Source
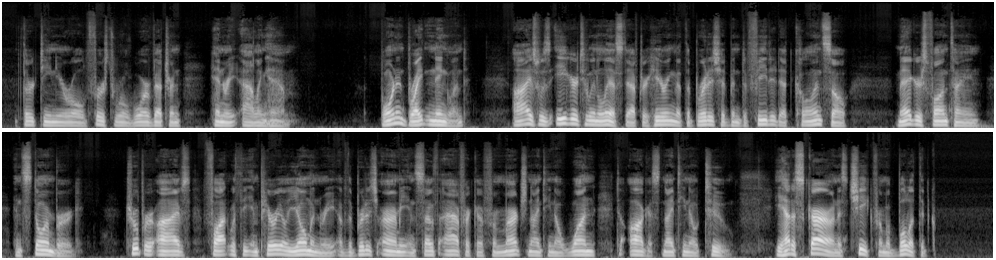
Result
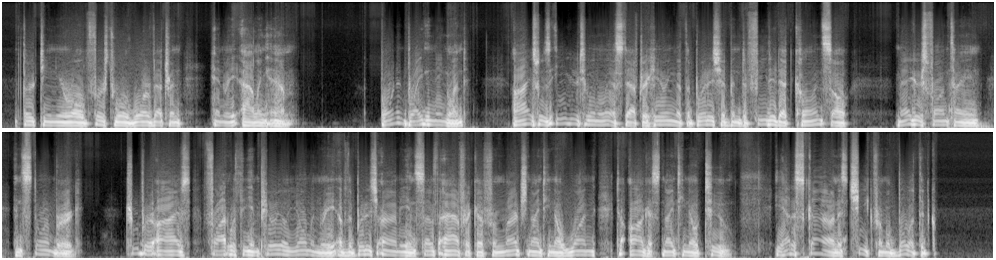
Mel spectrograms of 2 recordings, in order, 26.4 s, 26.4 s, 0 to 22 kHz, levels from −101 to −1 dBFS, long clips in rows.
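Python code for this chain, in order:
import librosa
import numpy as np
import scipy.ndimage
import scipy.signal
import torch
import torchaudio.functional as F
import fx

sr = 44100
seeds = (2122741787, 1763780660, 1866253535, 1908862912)

p1 = fx.fold_sine(x, sr, drive_db=12, ceiling_db=-2.5)
p2 = x + F.gain(torch.from_numpy(p1), -10.5).numpy()
p3 = fx.peak_eq(p2, sr, hz=150.0, db=11.0, octaves=0.23)
p4 = fx.over_compress(p3, sr, threshold_db=-17.0, ratio=-0.5)
p5 = fx.leveller(p4, sr, passes=2)
y = F.gain(torch.from_numpy(p5), -1.0).numpy()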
